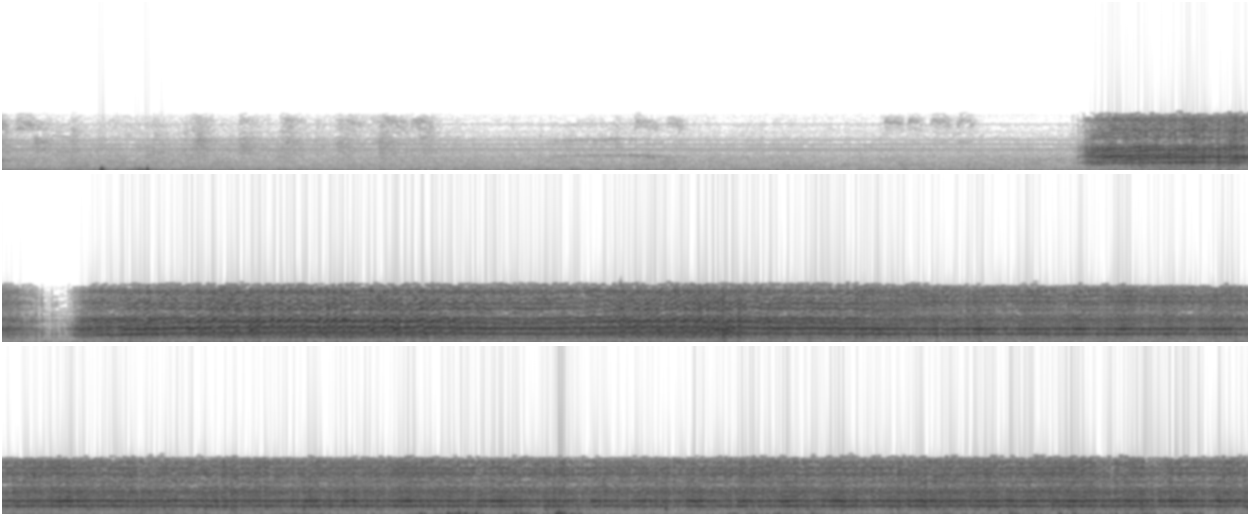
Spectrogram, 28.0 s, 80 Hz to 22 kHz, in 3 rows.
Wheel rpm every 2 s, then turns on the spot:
0, 0, 0, 0, 70, 130, 160, 160, 160, 160, 160, 160, 160, 160.
none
